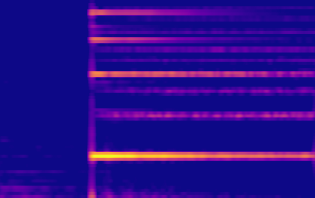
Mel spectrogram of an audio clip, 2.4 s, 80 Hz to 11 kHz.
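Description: Roland Atelier AT-900 organ playing a single high bell-like note that starts suddenly about two-thirds of a second in and rings on, slowly fading, after the tail of the previous chord dies away.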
